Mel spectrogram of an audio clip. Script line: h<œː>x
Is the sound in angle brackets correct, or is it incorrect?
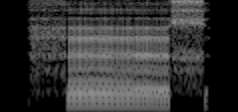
correct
